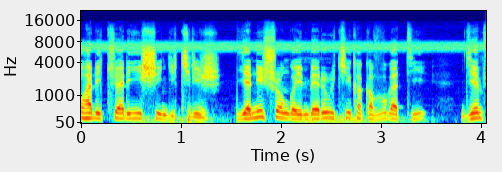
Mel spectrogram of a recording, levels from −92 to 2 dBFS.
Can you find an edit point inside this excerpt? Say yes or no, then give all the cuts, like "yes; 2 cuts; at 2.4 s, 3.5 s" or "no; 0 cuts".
yes; 1 cut; at 1.5 s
